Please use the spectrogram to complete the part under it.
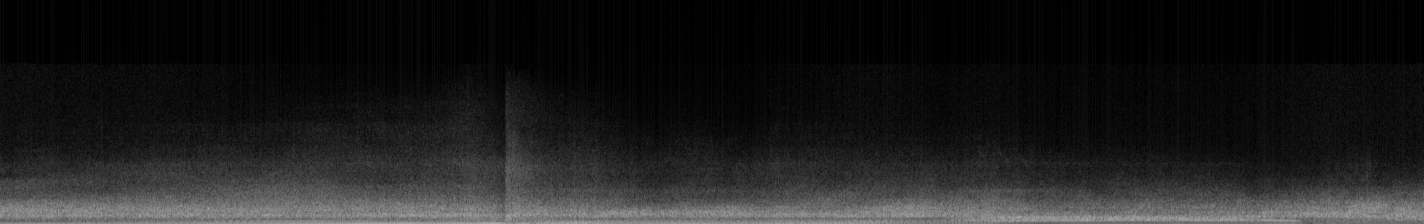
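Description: A vehicle approaches along a road and drives past close by.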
